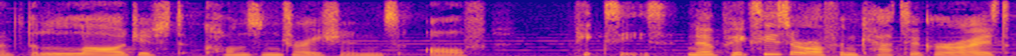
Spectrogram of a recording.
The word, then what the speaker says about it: pixie: Whilst they're most commonly known as pixies, there is a lot of variation in terms of the spelling and slight pronunciation of the name, because they're also known as piskies, pixie with a Y or an IE, Pizkie with a ZKIE, or Pigsy. Like, a lot of it's regional and it all kind of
